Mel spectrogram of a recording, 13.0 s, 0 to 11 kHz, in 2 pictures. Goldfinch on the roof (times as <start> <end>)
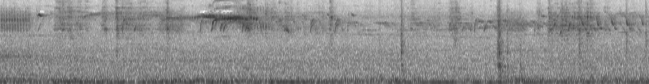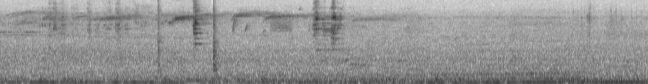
0.0 10.4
